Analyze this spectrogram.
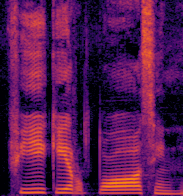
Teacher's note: یہاں طا حروف مستعلیہ را ساکن کے بعد آیا، اس وجہ سے اس را کو پر پڑھا گیا۔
